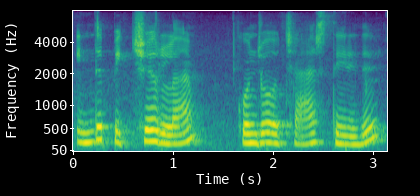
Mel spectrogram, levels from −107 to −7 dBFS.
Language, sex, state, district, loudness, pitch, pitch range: Tamil, male, Tamil Nadu, Chennai, -16 LUFS, 205 Hz, 195-235 Hz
